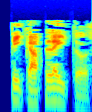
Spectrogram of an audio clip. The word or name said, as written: picapleitos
